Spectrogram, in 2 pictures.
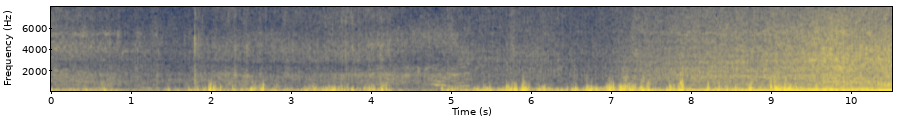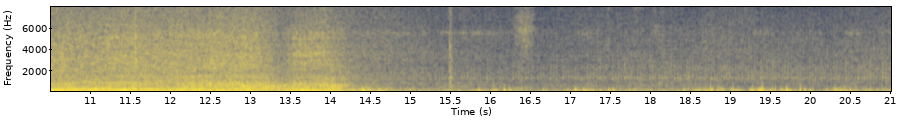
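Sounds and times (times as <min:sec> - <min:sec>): car engine revving hard: 0:07.2 - 0:15.2.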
